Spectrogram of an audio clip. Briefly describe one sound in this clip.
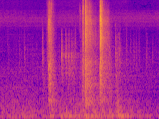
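A metal gate clanks open.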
